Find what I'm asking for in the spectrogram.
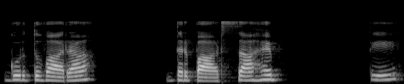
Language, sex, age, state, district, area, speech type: Punjabi, female, 30-45, Punjab, Amritsar, urban, spontaneous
